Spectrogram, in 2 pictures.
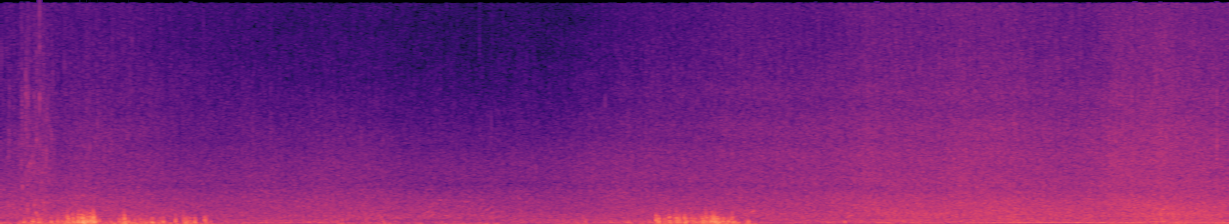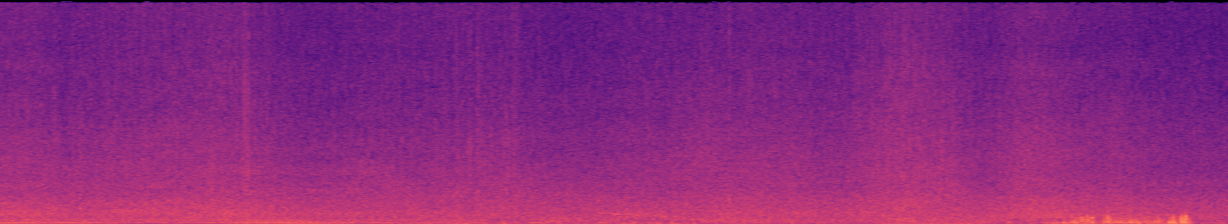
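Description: Small Gulf of Mexico waves washing onto a sandy shore in shallow water, a steady rushing wash. A few short gusts of wind buffet the microphone: near the start, about nine seconds in, and near the end.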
